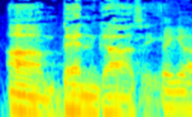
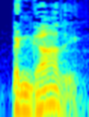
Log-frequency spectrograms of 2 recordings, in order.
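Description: First: Ben is split off like a first name. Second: The word is said as one unit. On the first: It sounds like a man named Ben Ghazi. The speaker calls it wrong. "you pronounce Benghazi like it's some guy named Mr. Ghazi" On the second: It sounds like a single place name. The speaker calls it right. "How should I pronounce it?"

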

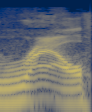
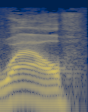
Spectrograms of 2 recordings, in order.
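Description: First: The name begins with a clear R sound. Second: The name begins with a W-like sound. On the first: "we say Ralph instead of Walf" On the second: "instead of Walf"

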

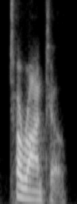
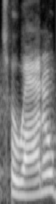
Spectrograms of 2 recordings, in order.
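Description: First: The second T is clearly pronounced. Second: The second T is dropped. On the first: This sounds like a total tourist. The speaker calls it wrong. "but you can't get away with" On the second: This is how locals say the city's name. The speaker calls it right. "You can get away with"

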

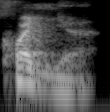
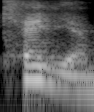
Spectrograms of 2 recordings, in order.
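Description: First: The word begins with a 'kw' sound. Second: The word begins with a plain 'k' sound. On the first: The speaker calls it right. "but it's Quenya" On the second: The speaker calls it wrong. "I read it Kenya"

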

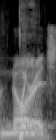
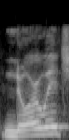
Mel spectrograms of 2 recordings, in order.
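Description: First: The W sound in the middle is silent. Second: The W sound in the middle is pronounced. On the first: The speaker calls it right. "You take the W out of it" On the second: The speaker calls it wrong. "Am I overpronouncing the W?"

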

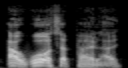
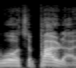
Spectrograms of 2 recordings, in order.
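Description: First: The stress is on water. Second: The stress is on polo.

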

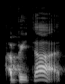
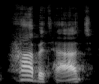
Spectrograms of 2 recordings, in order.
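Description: First: It is said with a French accent. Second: It is said with a plain English accent. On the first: "they said them with a French accent" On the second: "So it's not habitat"

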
